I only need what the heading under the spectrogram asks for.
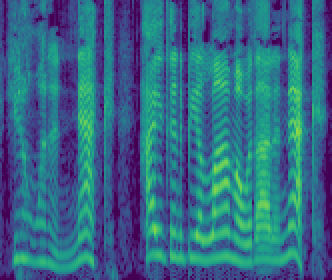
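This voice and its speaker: A man's voice: medium pitch, sing-song, unhurried, fairly bright tone, no echo. A man voicing a wise old woman in a storybook tale, with a folksy, questioning manner. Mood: skeptical.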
